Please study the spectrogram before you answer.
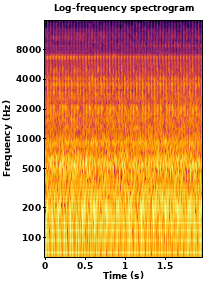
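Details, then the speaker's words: Peugeot Expert diesel van idling after DIY cambelt change and service (owner links quieter running to an issue found at the water pump): steady, even soft low rumble with no ticking or knocking; not bad whatsoever, normal idle. "Yeah, that's not bad whatsoever."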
